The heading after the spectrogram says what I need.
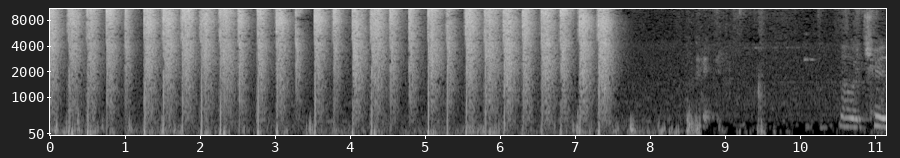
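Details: Rapid train of sharp snapping clicks, about four per second, stopping abruptly, as the laser handpiece of a multifunctional OPT/RF/laser machine is test-fired at its highest energy using a foot pedal, with adjustable frequency.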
